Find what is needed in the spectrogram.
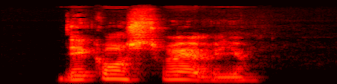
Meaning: first-person plural conditional of déconstruire
- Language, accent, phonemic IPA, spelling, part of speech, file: French, Canada, /de.kɔ̃s.tʁɥi.ʁjɔ̃/, déconstruirions, verb, LL-Q150 (fra)-déconstruirions.wav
